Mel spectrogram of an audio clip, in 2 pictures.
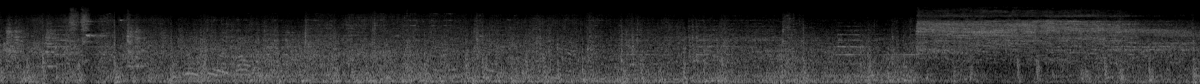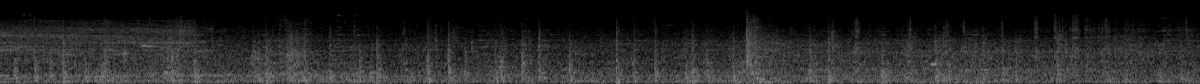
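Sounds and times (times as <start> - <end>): wheel squeals: 0.0 - 1.6
train wheels rumbling and clacking: 0.0 - 24.0
high hiss: 9.2 - 13.9.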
